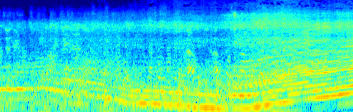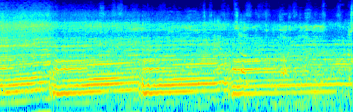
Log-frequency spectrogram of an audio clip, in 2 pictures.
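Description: Racing superbike engine slowing through the corner with its pitch falling, then accelerating hard away, the pitch climbing and dropping sharply at each upshift, three gear changes about two seconds apart.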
